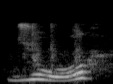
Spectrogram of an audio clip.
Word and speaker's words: joule: So I mentioned this joule, okay, and it's not spelled like a precious jewel, J-E-W-E-L. This is spelled J-O-U-L-E.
